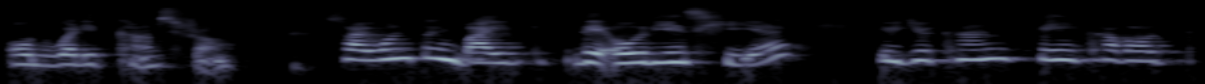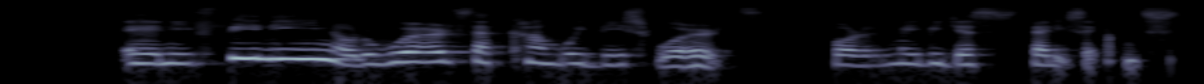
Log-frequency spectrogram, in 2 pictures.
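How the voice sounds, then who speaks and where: A woman's voice: fairly high pitch, mellow. A woman in her forties from Colombia with a Colombian Spanish accent, giving an earnest conference talk as an architect, speaking Spanish-accented English with frequent restarts. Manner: earnest, halting, with restarts and fillers. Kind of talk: conference presentation. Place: lecture venue with audience.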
